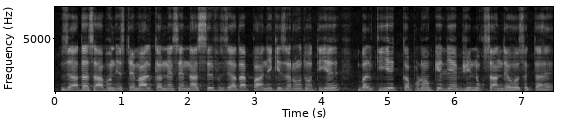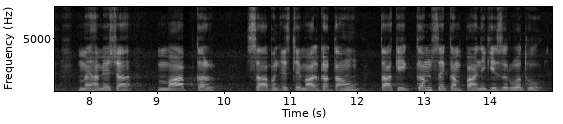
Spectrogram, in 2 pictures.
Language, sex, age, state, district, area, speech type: Urdu, male, 18-30, Uttar Pradesh, Saharanpur, urban, spontaneous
